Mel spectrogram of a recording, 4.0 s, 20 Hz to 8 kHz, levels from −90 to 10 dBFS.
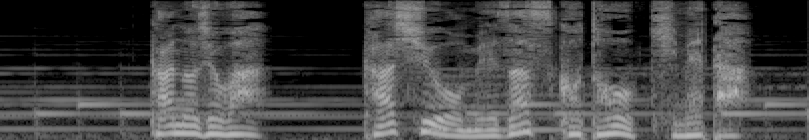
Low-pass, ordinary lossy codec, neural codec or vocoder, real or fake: none; none; none; real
